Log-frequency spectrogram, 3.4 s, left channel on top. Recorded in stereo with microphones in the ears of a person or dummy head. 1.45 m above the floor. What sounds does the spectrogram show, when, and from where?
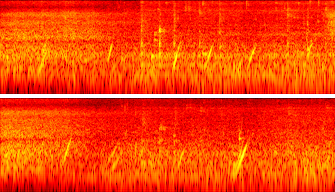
1.4 s a running tap: 65° left (ahead or behind), 1.7 m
